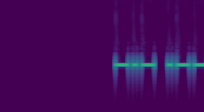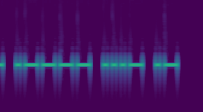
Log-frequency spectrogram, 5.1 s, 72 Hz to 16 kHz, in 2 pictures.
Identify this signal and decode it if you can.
Morse code, heard as a keyed tone, about 26 wpm, 700 Hz. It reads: KW1VA
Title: Speed Racing - USA 2x2 Call Signs 22wpm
